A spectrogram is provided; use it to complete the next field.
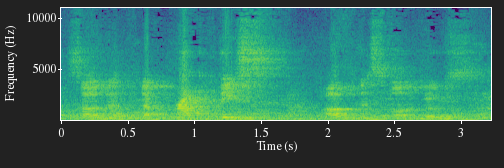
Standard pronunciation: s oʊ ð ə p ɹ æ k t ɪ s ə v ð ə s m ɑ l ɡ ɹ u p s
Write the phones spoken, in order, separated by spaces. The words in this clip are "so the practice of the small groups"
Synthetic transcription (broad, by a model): s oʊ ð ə p ɹ æ k t ɪ s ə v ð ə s ɑ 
